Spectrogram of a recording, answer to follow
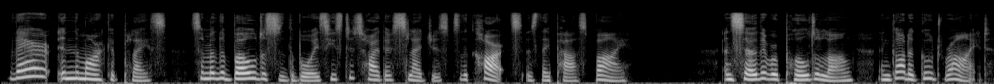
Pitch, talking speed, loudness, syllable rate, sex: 225 Hz, 210 wpm, -21 LUFS, 5.2 syllables/s, female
